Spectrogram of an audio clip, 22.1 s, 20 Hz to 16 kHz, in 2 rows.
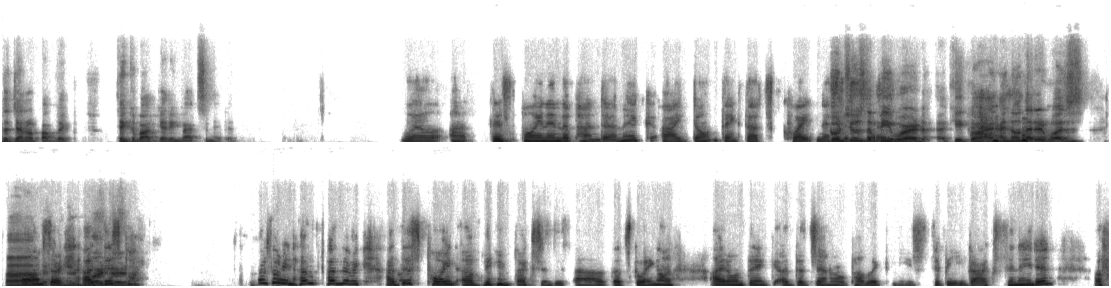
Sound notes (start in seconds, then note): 9.7 laughs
